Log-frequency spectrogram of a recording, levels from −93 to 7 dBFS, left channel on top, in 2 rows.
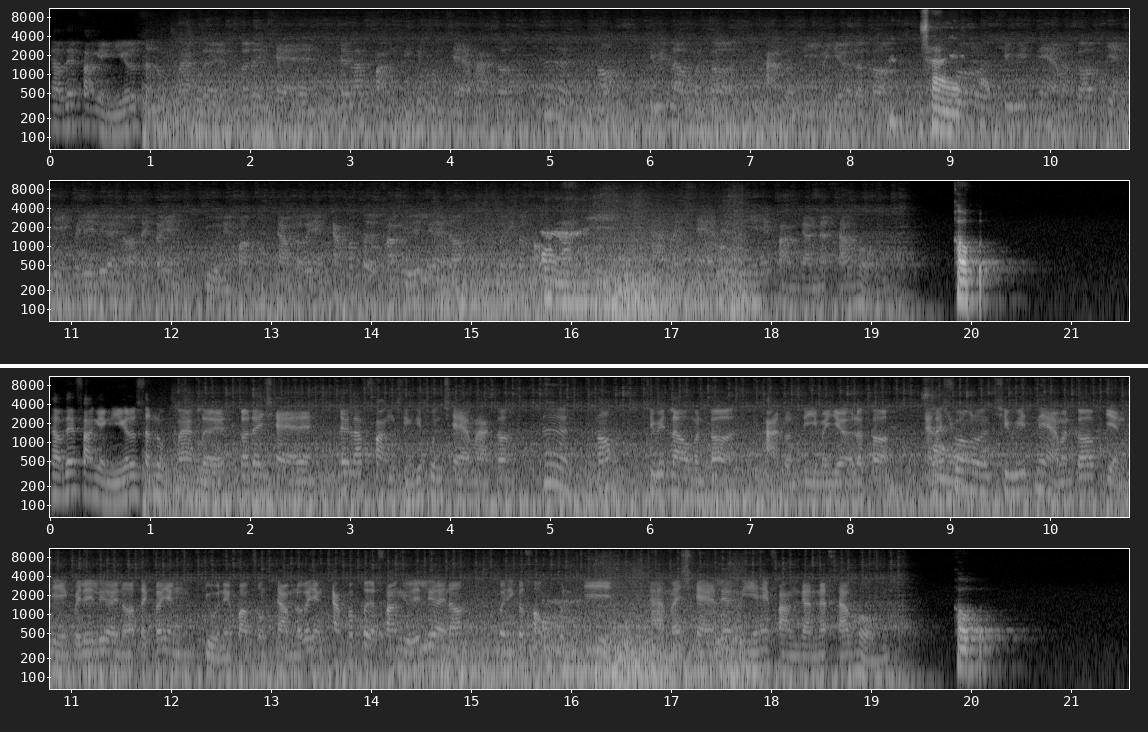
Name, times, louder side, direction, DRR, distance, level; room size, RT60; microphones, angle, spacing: voice 1, 0.0-4.6 4.9-5.7 6.0-8.4 8.7-14.9 15.3-16.4 16.8-19.2, right 6 dB, 65° right, 12 dB, 0.4 m, -40 dB
sound 1, 0.9-17.7, equal, 5° left, 0.4 m, -40 dB
sound 2, 1.2-19.4, right 3 dB, 80° right, 1.0 m, -44 dB
voice 2, 8.7-9.1 15.7-16.2 19.8-20.1, left 8 dB, 85° left, 15 dB, 0.4 m, -30 dB
7.0 x 4.0 x 3.6 m, 0.95 s
head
